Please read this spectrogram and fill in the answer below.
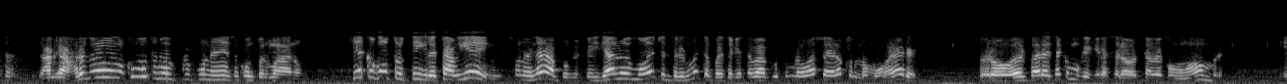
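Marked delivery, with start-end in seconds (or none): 0.9-12.2 higher-pitched, softer voicing of the woman; lightly voiced scandalized woman; mimicking the woman. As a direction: sketch her as offended but negotiable. Voicing the woman in his story.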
